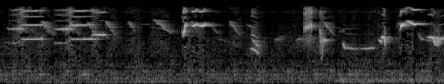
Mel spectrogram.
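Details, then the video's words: High-pitched song of a mountain tailorbird: quick repeated thin whistles and sharp slurred notes in short bursts, ending with bright clipped whistles. "tledekan gunung gacor ocehannya"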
